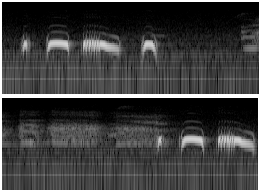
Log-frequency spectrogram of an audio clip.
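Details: Spotted dove used as a decoy, calling to lure other doves: two cooing phrases of four hollow notes each, short then two long then short, separated by a brief rustling, scratchy noise.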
